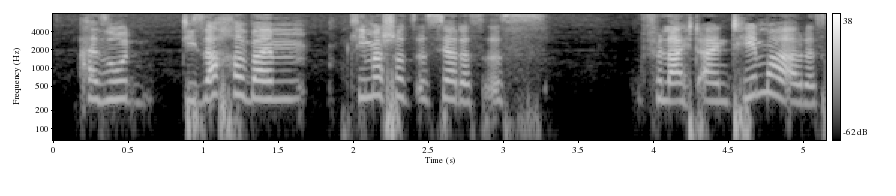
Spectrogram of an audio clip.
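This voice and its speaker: A woman's bright, sharp tone with fairly even intonation. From Germany, Meerbusch near Düsseldorf. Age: 20s. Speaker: student and mayoral candidate. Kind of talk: interview. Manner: halting.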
